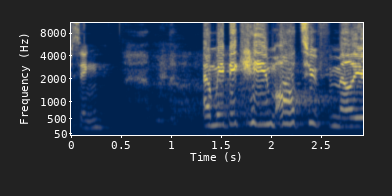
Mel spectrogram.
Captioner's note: laughter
